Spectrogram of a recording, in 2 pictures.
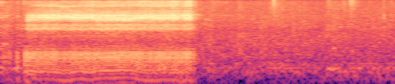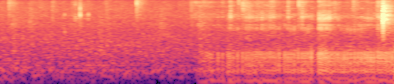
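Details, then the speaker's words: Small Shorty Bull dog snoring very loudly, rattling snores in two long stretches with a quieter pause between, sounding like a man. "The dog snores like a man."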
